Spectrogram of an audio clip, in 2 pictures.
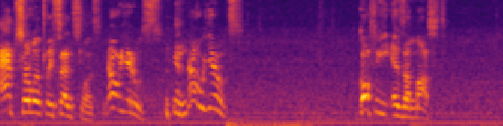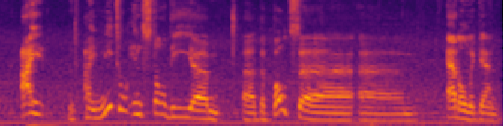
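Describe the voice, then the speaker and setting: Dutch-accented male streamer, chatty and excitable, bright high voice with big swoops in pitch. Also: slow, pauses often, a little hiss or hum, rough recording. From Netherlands. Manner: chatty and excitable, laughs often. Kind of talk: casual live-stream chat while flying a simulator.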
